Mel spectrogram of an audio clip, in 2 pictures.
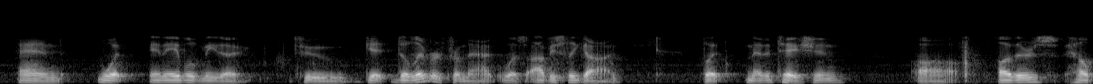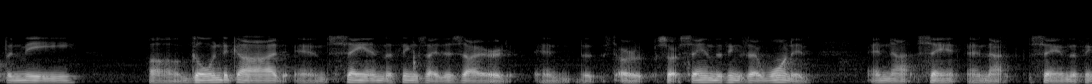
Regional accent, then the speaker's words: Miami, Florida, United States; Again, I grew up in Miami, and I work in the fire service

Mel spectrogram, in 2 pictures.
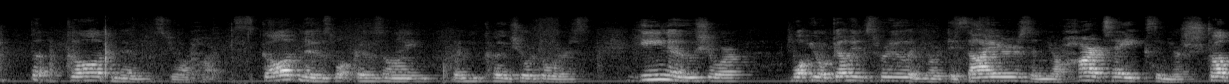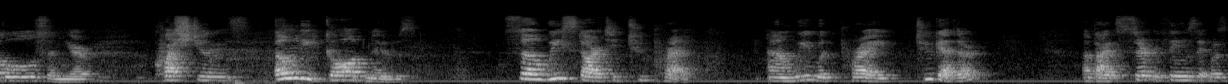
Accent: England, United Kingdom; from England.

